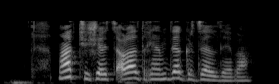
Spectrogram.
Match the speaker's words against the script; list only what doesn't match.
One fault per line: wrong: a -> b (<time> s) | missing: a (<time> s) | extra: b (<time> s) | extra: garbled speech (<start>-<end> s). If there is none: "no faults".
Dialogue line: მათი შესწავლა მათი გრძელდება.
wrong: მათი -> დღემდე (1.4 s)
